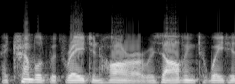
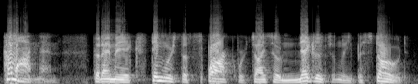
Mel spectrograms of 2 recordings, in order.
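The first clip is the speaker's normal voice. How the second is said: boundless rage; 5 semitones higher, 5 dB louder than usual. Acted. Victor cursing the creature he made, in loud rage. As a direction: spit out the curses at the fiend in rage. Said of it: "My rage was without bounds".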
